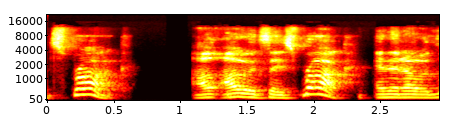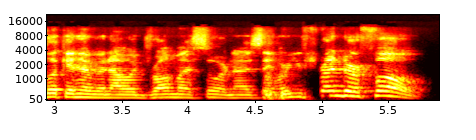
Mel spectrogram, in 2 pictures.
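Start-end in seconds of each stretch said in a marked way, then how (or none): 0.0-0.6 high-pitched in-character call; calling out a name. Acted. Player calls out in character. 1.8-2.3 high, falling call to a friend; calling out a name. Acted. Player repeats in-character call. 4.6-5.8 high-pitched challenge to a stranger; in-character challenge. Acted. Drawn sword, challenging a stranger.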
